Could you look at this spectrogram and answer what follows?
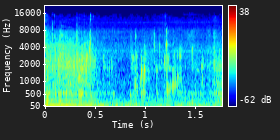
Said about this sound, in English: Sorry about that, guys. I had to get my Dunkin' sip in. You know me. Love my Dunkin'.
